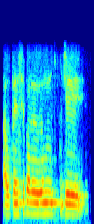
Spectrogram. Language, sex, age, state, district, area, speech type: Bengali, male, 18-30, West Bengal, Purulia, rural, conversation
